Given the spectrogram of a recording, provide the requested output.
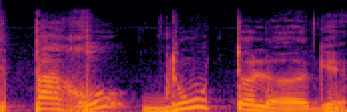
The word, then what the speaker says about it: parodontologue: Vous êtes parodontologue.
